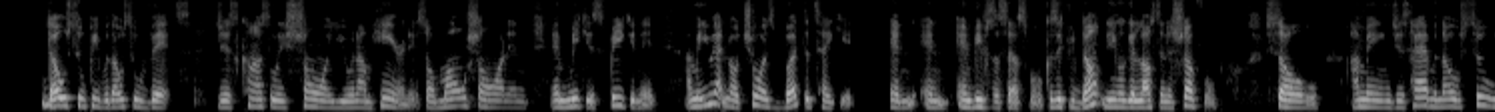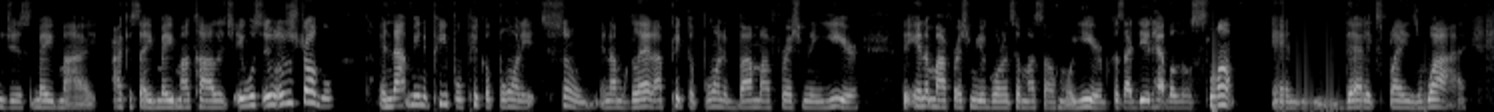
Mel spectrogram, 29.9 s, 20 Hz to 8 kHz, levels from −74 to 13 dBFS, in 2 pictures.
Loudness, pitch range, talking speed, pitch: -26 LUFS, 170-205 Hz, 230 wpm, 180 Hz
